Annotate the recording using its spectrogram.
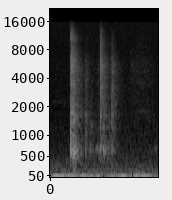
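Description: Video game gunfire: two sharp shots about half a second apart, with a few fainter cracks after.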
